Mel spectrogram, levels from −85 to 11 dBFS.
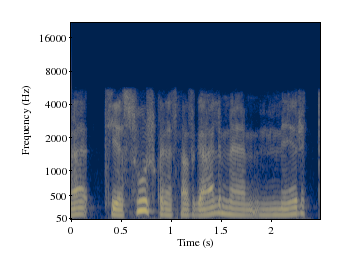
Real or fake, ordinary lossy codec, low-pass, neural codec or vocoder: real; Opus, 16 kbps; 5.4 kHz; none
